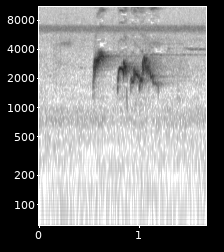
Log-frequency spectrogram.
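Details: Red-whiskered bulbul lure bird singing competitively during trapping in Hoa Binh on 18 November 2019: one short bright warbled phrase, a rising note, then quick liquid tumbling notes, over a steady thin high whine.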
